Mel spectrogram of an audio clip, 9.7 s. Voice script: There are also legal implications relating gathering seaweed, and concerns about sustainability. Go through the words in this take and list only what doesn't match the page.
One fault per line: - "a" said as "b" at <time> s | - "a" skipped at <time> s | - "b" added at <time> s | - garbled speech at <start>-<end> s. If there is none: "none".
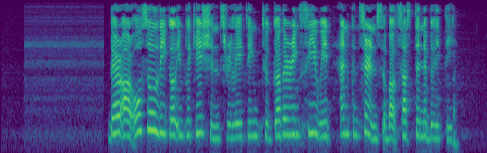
- "to" added at 5.2 s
